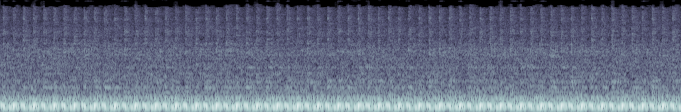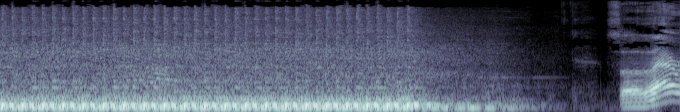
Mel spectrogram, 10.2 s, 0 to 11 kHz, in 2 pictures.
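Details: Newly built SoCal Diesel twin-turbo 1,000hp Duramax diesel at first fire-up: heavy uneven thumping about 200 pulses a minute, lumpy and unbalanced, then shutdown; firing order mixed up by mis-pinned injector harness.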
